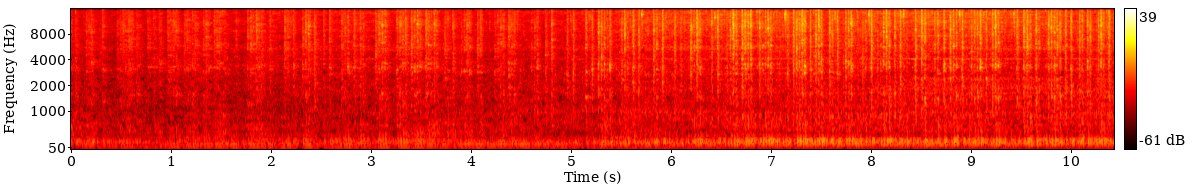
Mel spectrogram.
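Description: Rough idle climbing into revs with a sharp, fast puffing tick riding on the engine, getting louder with throttle; a leaking exhaust.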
